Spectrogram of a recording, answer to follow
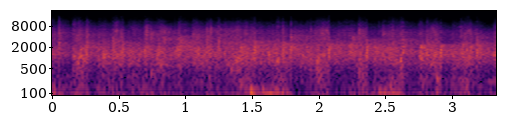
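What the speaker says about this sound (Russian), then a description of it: "Аплодисменты Ивану." A room full of people applauds a speaker after a lecture, dense steady clapping that holds at an even level throughout.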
